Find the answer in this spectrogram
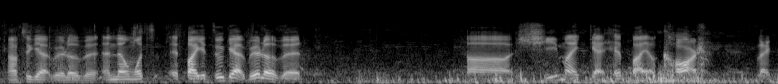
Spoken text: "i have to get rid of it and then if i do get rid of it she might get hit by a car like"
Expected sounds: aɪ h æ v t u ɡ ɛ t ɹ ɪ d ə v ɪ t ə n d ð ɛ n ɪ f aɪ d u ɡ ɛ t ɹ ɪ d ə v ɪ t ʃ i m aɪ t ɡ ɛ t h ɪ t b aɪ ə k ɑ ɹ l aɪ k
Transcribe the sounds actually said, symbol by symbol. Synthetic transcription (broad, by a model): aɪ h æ f t u ɡ ɛ t ɹ ɪ d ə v ɪ t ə n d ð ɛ n ɪ f aɪ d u ɡ ɛ t ɹ ɪ d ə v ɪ t ʃ i m aɪ t ɡ ɛ t h ɪ t b aɪ ə k ɑ ɹ l aɪ k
